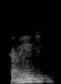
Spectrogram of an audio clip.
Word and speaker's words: commit: So we always say Git, and commit has a stress on the second syllable. It's not commit, it's commit. Either a verb or a noun, как глагол, так и существительное, usually pronounced commit.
